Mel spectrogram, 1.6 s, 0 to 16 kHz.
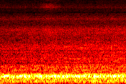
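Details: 1991 Dodge Caravan, 3.0 engine, 3-speed automatic, revived after 19+ years abandoned: loud constant roar over a steady low hum with no surging or rattles while the heater runs; running normally though rough and loud.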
